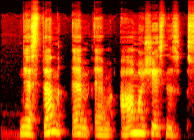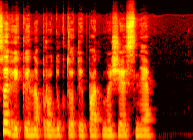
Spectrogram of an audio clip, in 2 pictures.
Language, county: Lithuanian, Šiauliai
